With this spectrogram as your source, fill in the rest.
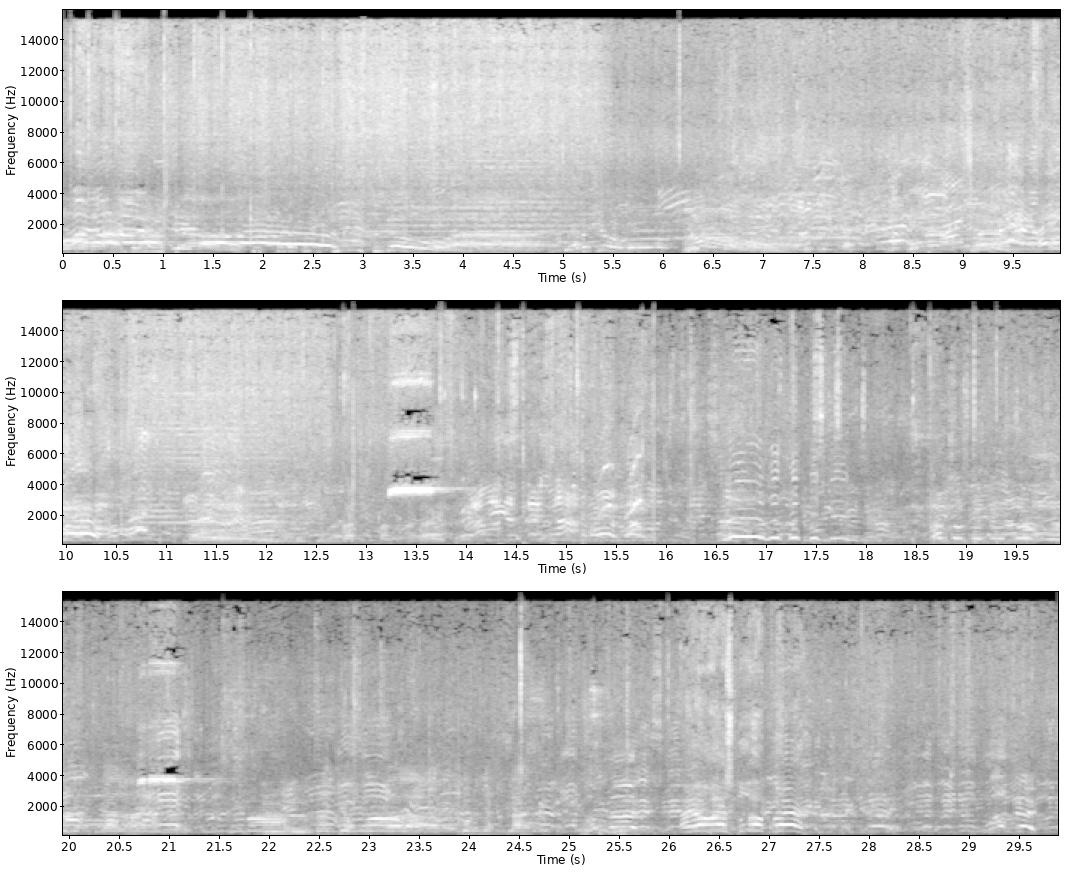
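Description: A crowd of men and women shout and cheer outdoors.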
